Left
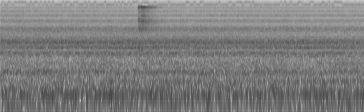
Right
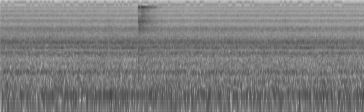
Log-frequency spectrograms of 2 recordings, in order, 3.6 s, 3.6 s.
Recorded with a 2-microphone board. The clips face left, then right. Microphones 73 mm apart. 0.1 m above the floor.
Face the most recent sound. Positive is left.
turn(degrees=-75)  # may be behind; listen again after turning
